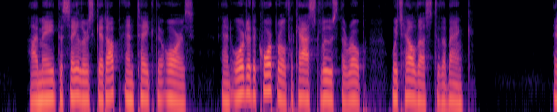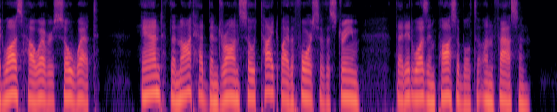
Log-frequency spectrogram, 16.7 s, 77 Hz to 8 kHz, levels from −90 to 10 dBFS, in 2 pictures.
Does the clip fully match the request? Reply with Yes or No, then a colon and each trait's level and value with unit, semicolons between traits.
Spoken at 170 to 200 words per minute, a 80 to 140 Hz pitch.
Yes: average, 180 wpm; low, 135 Hz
